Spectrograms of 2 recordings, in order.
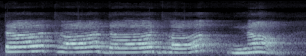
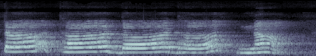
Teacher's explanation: इनका उच्चारण जब करते हैं तो जिह्वा जो है हमारी ऊपर वाली जो दंत पंक्ति है उसे स्पर्श करती है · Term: दंत्य ध्वनियां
